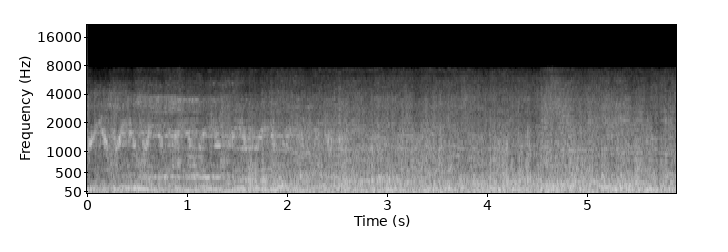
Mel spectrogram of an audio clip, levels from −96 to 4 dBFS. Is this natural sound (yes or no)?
no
